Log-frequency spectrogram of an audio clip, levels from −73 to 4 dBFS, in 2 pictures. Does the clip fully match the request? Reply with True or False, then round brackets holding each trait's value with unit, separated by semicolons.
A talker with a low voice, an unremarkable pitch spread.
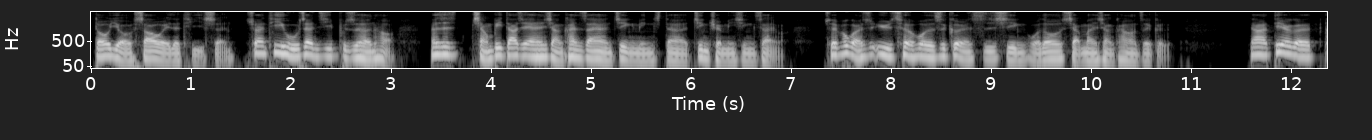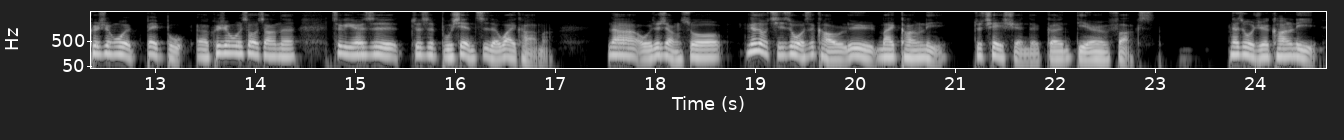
False (120 Hz; 6.3 semitones)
